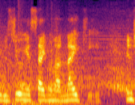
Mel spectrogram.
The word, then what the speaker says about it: Nike: We were writing her script for her, and she was doing a segment on Nike, and she pronounced Nike Nick.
